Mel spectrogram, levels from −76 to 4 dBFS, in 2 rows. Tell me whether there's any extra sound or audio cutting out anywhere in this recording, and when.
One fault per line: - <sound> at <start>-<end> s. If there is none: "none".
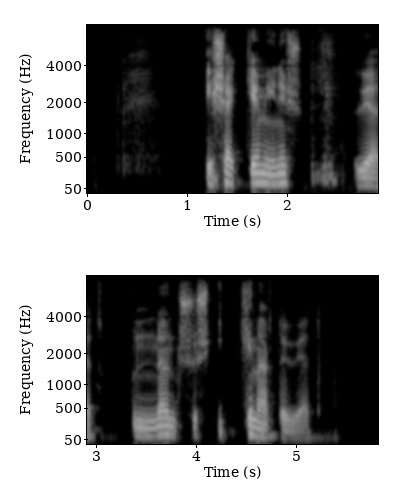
- laugh at 2.2-2.6 s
